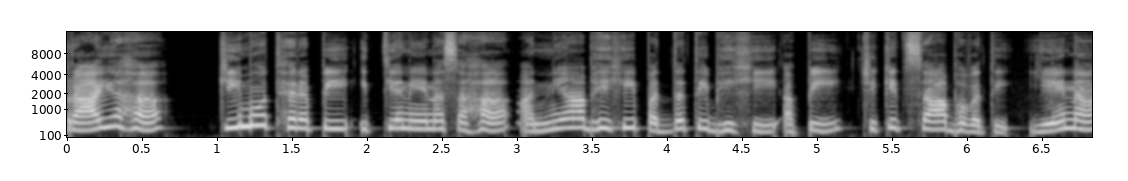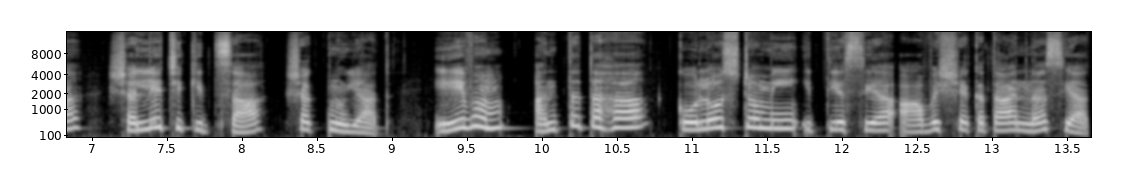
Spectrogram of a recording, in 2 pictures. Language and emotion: Sanskrit, neutral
